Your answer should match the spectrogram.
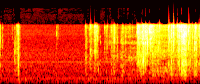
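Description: Trading cards and their foil pack wrappers being handled at a table: a single click, then scattered sharp clicks, building to a dense, loud crackling in the last second or so.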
